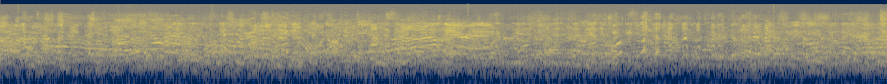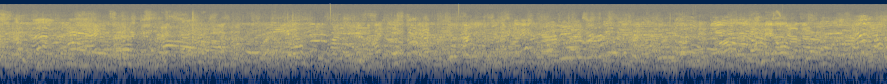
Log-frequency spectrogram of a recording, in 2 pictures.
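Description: Crowd chatter: many people talking at once in overlapping conversations, holding steady throughout.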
